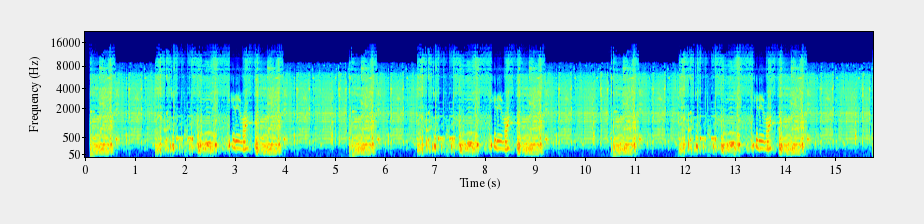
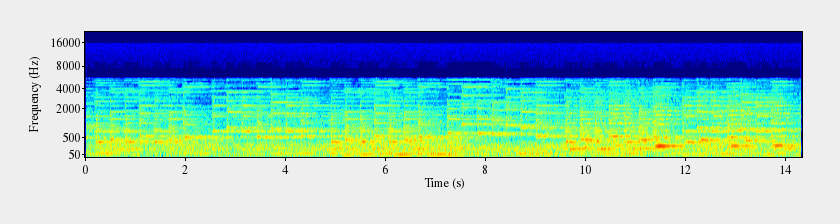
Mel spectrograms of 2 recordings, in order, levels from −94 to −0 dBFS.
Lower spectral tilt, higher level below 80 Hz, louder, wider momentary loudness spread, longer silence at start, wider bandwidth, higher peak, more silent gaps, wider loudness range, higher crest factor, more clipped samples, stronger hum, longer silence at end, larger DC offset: second, -4 dB/octave vs -8 dB/octave; second, -60 dBFS vs -40 dBFS; about the same, -28 LUFS vs -28 LUFS; about the same, 7 LU vs 5 LU; about the same, 0.1 s vs 0 s; about the same, 15.5 kHz vs 16 kHz; about the same, -12 dBFS vs -12 dBFS; neither; second, 2 LU vs 5 LU; about the same, 16 dB vs 16 dB; neither; neither; about the same, 0 s vs 0.05 s; neither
